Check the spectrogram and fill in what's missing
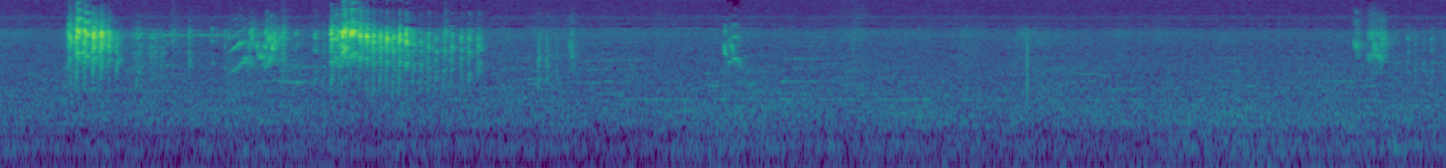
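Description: A budgerigar gives a few harsh, scratchy chirps, spaced out over quiet moments.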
